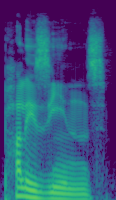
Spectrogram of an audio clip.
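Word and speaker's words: polyxenes: is papillio palizin polyzines p-o-l-y-x-e-n-e-s i'm assuming it's pronounced polyzenes next we have black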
